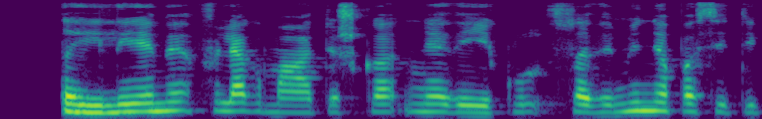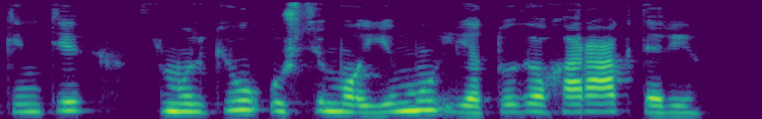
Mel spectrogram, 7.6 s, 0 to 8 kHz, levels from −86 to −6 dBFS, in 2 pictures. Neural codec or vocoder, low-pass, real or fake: none; 7.2 kHz; real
